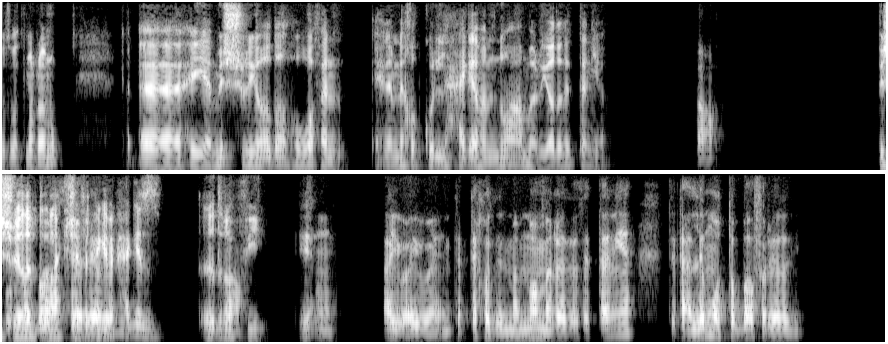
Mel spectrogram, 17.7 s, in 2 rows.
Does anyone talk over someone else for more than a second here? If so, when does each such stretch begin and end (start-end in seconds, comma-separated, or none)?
8.8-10.2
